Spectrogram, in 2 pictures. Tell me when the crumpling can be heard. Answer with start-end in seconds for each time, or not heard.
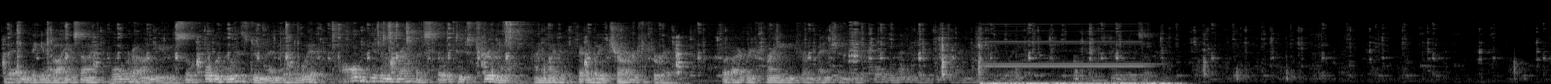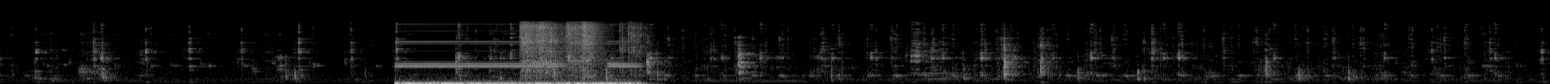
3.3-5.3, 20.7-21.9.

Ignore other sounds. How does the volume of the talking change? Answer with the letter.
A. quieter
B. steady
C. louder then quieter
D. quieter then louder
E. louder
A.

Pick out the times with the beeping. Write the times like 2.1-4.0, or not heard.
9.8-11.8, 19.4-21.9.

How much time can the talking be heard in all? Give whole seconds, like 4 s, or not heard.
12 s.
